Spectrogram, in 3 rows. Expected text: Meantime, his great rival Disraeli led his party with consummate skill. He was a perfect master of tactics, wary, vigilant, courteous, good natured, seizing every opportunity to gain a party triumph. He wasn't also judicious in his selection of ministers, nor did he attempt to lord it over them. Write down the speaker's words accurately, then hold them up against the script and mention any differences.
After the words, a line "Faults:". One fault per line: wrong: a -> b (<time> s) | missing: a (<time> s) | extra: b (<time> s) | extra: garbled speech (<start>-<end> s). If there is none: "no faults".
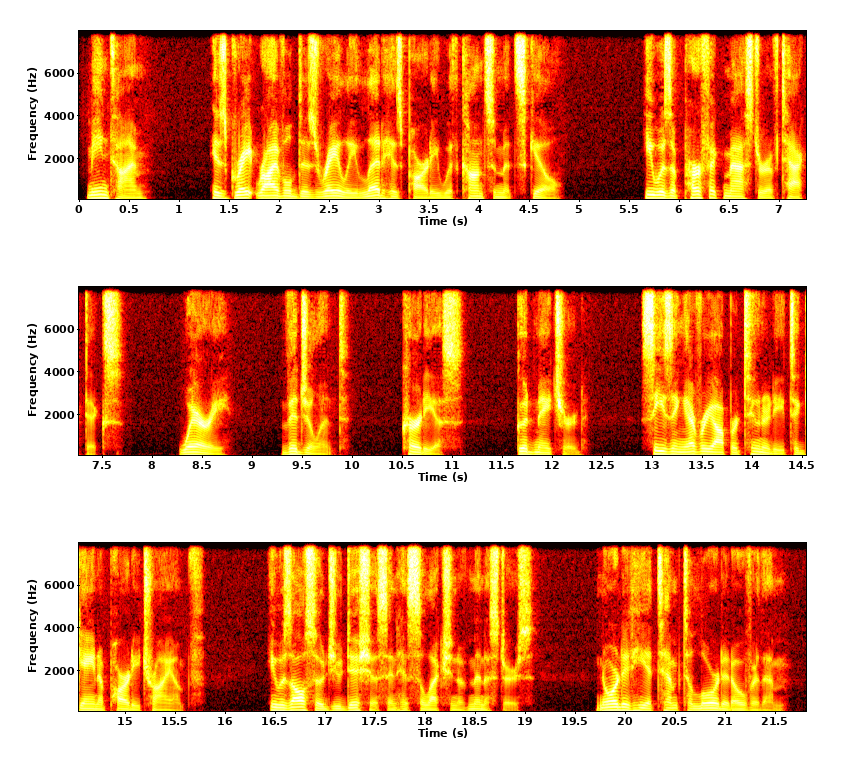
Meantime, his great rival Disraeli led his party with consummate skill. He was a perfect master of tactics, wary, vigilant, courteous, good natured, seizing every opportunity to gain a party triumph. He was also judicious in his selection of ministers, nor did he attempt to lord it over them.
Faults:
wrong: wasn't -> was (16.5 s)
